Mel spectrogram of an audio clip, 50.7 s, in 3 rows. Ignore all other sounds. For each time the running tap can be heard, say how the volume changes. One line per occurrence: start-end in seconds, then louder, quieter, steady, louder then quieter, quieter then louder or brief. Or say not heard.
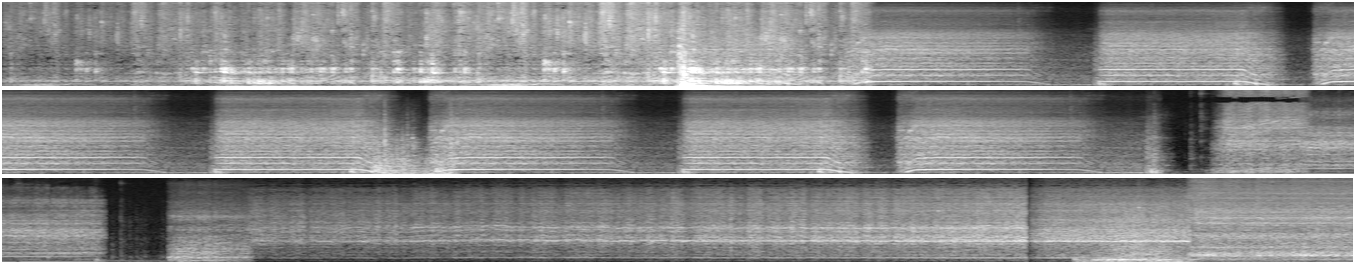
0.0-10.9 louder.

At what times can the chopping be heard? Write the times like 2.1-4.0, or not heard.
not heard.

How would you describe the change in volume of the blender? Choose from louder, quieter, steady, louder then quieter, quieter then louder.
quieter then louder.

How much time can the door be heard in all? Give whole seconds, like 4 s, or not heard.
3 s.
